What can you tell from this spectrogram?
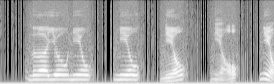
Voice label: "niu", chinese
